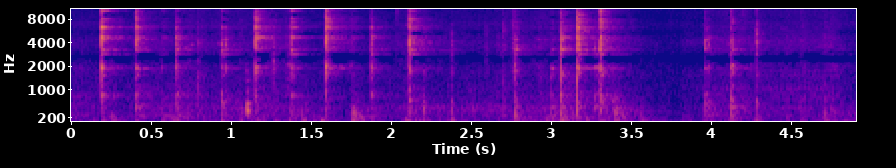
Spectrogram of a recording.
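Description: Metal hand tool clicking and clinking against the steel rim of a riding-mower wheel, in a quick, irregular string of sharp clicks that thins out after about three and a half seconds.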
